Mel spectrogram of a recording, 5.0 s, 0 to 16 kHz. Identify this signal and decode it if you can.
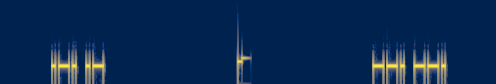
Morse code, heard as a keyed tone, about 36 wpm, 700 Hz. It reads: RA GG
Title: Top Two Letter Combinations in Words 35wpm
